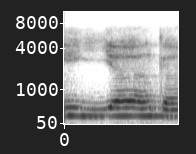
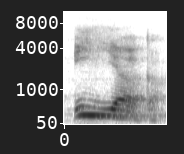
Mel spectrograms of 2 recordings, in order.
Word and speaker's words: إياك: പിന്നെ അടുത്ത ആയത്താണ് ഇയ്യാക നഅബ്ദു വ ഇയ്യാക നസ്തഈൻ. إياك نعبد وإياك نستعين. إياك തുടക്കത്തിൽ ഉള്ളത് ഹംസയാകുന്നു, തുടക്കത്തിൽ ഹംസയാണ്, അതിനെ ഈ കസ്റുള്ള ഹംസയാണ് ഈ. إياك إياك إياك نعبد إياك نعبد. അവിടെ യാഇന് ഷദ്ദ് കൊടുക്കണം, ഇയ്യാക ഇയ്യാക.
